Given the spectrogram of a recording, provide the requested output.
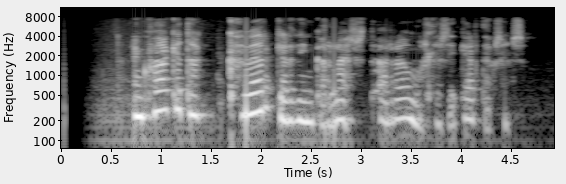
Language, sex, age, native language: Icelandic, female, 40-49, Icelandic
